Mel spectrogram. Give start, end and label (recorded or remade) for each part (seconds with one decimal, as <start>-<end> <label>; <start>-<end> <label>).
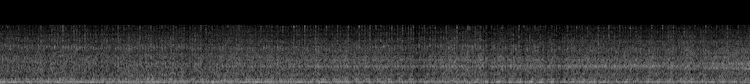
0.0-4.7 recorded; 4.7-5.7 remade; 5.7-7.5 recorded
